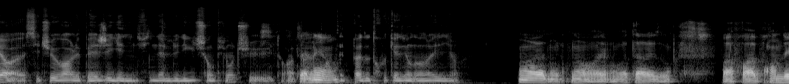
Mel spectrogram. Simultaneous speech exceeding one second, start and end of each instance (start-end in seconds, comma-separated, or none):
none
